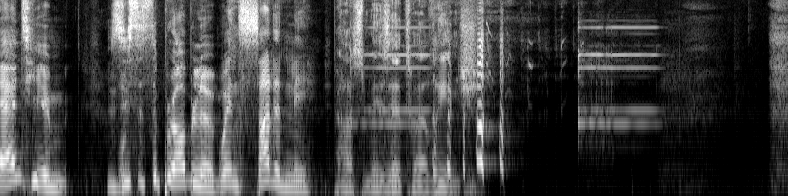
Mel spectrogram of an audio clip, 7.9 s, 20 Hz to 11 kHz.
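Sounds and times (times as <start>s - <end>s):
speech: 0.0s - 5.0s
telephone bell ringing: 3.4s - 4.8s, 5.8s - 6.8s
laughter: 3.8s - 5.4s.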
